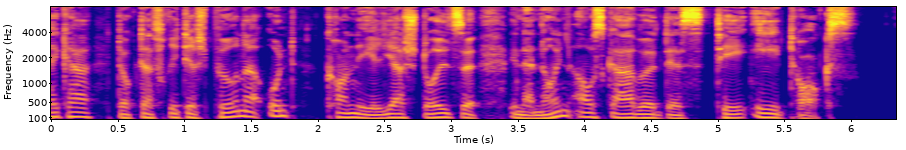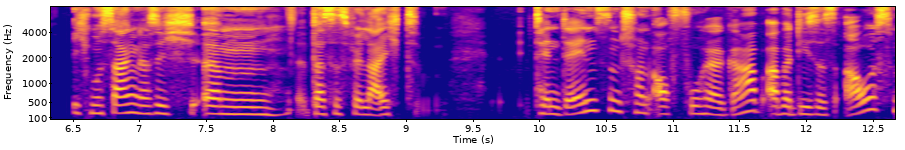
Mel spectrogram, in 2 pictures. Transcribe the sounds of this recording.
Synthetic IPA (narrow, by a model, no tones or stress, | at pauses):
ɪkɐd̥ɔk̚tɐfʁ̥iːdʁɪçpʰʏɐnɐʔʊnt | kʰɔɐneːljaʃtɔlt͡səʔɪndeːɐnɔʏənʔaʊsɡ̥aːbədɛstʰeːʔeːtʰɔ̰ːks | ʔɪçmʊsz̥aːɡŋ̩das̬ɪçʔɛːmd̥asɛsfɪlaɪçt | tʰːɛndɛnt͡sn̩ʃoːnʔa̰ʊxfoːɐɦeːɐɡaːpʔa̰ːbɐdiːzəsʔaʊs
